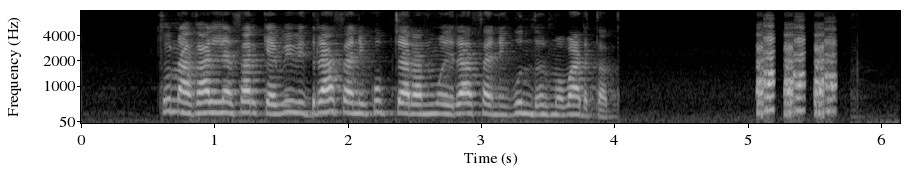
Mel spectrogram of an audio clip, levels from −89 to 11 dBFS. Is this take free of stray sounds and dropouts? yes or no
no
